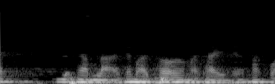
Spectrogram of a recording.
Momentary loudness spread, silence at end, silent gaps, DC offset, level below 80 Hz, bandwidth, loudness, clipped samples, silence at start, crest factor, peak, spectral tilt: 13 LU; 0 s; none; under 0.1%; -36 dBFS; 1.7 kHz; -23 LUFS; under 0.1%; 0 s; 14 dB; -8 dBFS; -14 dB/octave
